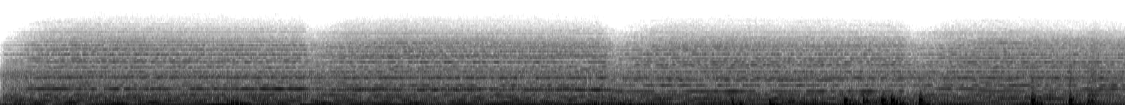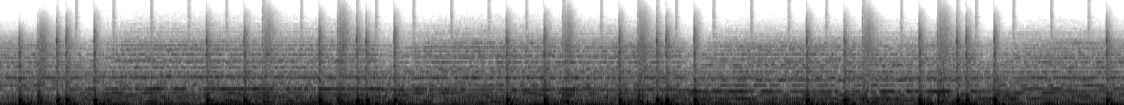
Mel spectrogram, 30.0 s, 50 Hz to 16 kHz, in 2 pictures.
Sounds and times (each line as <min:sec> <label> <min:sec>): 0:00.0 bass 0:29.9
0:00.0 strings 0:29.9
0:00.0 synth 0:29.9
0:09.8 drums 0:10.6
0:11.2 drums 0:12.6
0:13.7 drums 0:28.6
0:29.7 drums 0:29.9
